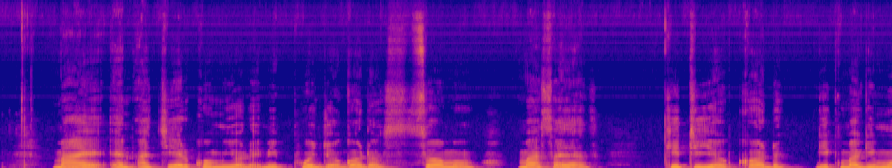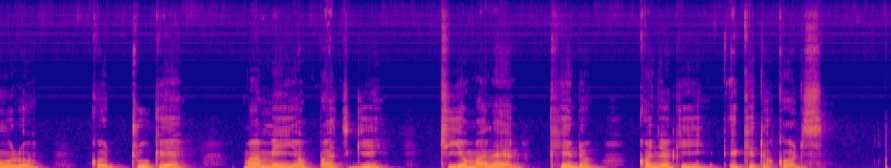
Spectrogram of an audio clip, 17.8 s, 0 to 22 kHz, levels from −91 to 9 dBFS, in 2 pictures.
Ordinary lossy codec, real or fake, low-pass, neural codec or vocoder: none; real; none; none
